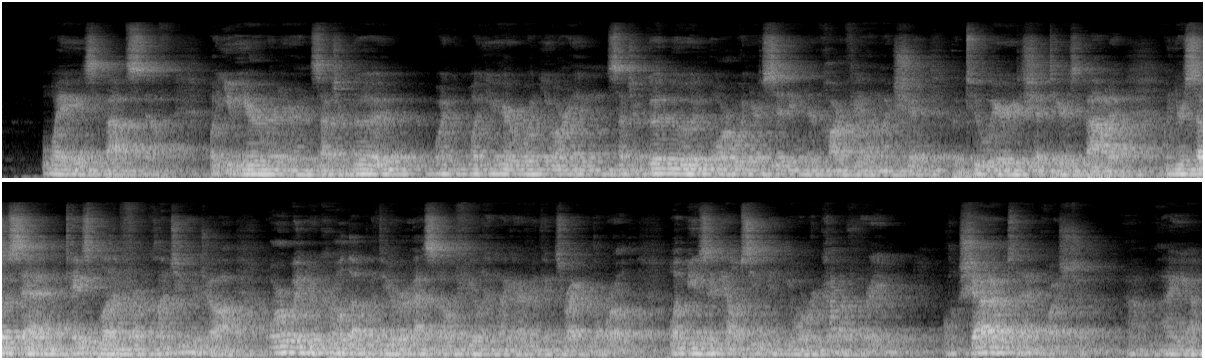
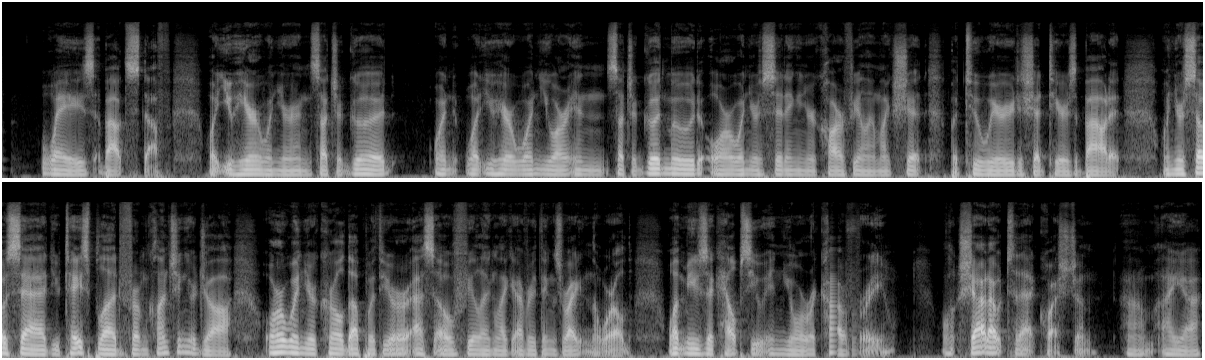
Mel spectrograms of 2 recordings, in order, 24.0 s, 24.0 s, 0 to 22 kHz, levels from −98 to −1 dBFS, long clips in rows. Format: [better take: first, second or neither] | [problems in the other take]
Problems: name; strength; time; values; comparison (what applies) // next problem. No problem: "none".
second | off-mic speech; far // room echo; strong; dies away in 1.8 s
